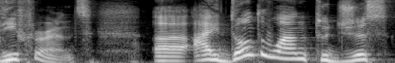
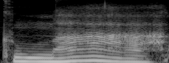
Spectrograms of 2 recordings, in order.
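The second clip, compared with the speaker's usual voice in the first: put-on horny voice, lower and much quieter; 5 semitones lower, 10 dB quieter than usual. Asked to say a word in a horny voice, trying it out: horny voice. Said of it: "say Kuma with a horny voice".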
